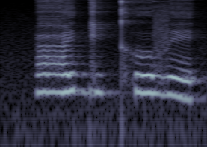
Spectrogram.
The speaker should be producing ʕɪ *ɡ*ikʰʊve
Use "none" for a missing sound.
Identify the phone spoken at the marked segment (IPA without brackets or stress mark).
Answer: ɡ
